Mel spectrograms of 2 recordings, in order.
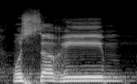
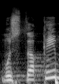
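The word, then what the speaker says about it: مستقيم: shod sin kemudian qof ada orang baca qofnya misalkan mustaghim ghim qofnya berubah jadi ghoin ihdinash shiratol mustaghim merubah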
